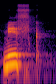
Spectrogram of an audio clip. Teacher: Jaroyan as-saut inda sukun hina nutiqa. Maka maksudnya di saat sin disukunkan, dia masih ada suara yang berjalan. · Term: Ar-rokhawah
